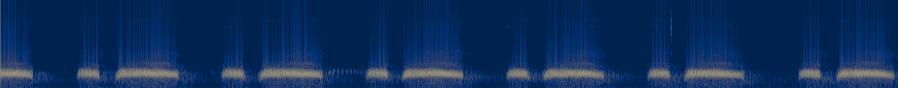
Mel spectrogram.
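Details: Spotted dove in Indonesia, a decoy bird in training, repeating mellow paired coos about once a second, a quick short note then a longer level coo, loud and regular against silence.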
